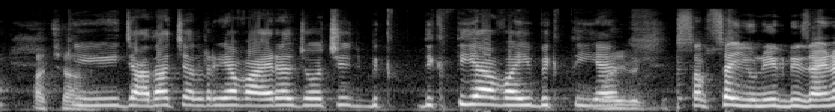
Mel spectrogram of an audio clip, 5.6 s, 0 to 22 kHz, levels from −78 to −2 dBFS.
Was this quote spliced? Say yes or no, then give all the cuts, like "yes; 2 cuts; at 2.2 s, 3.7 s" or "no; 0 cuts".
yes; 1 cut; at 4.6 s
